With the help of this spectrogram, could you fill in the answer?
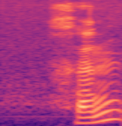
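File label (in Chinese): "hen", Chinese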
